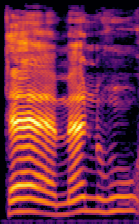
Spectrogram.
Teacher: تأمنه بإبدال الهمزة ألفا، تامنه هكذا لورش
